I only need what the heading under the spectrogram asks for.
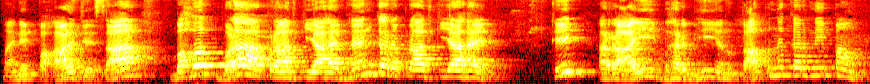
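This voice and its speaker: A man with a high voice teaches a poetry lesson, reading out each verse and then paraphrasing it, often saying the same point twice. He stands some way off from the microphone in an echoey room. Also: big pitch swings, unhurried, fairly bright tone, distant mic. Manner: recites lines, then paraphrases them with repetition. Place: classroom or school room. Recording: echoey room, voice away from the mic.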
